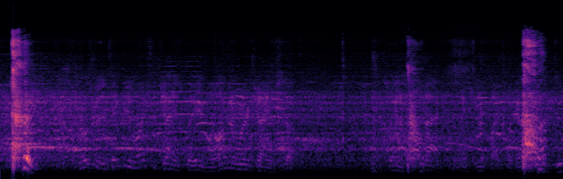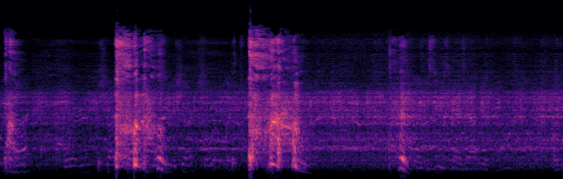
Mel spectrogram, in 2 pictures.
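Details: Coughing fit: repeated harsh cough bursts, about seven in seventeen seconds, over background television talk.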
